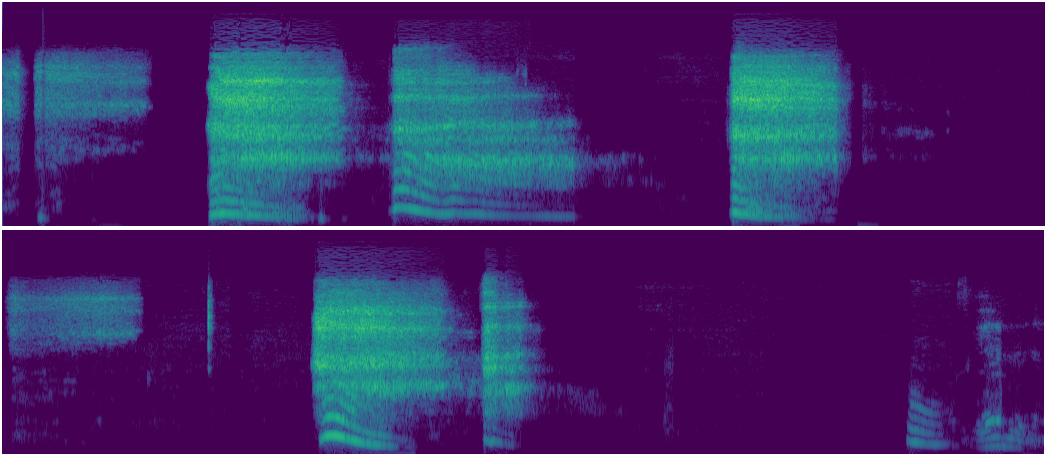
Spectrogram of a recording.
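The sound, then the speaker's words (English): Deep cleansing breaths, taken as loud, breathy exhales in a series of separate bursts, several carrying a voiced sigh that falls in pitch, with short quiet gaps between them and a fainter breath at the end. “Take three big cleansing breaths, and you are here now in the body.”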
